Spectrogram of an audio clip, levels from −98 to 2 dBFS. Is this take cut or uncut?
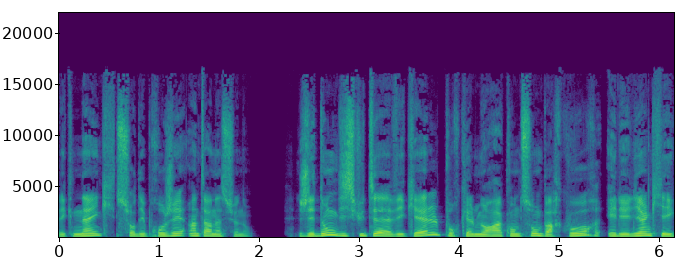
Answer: uncut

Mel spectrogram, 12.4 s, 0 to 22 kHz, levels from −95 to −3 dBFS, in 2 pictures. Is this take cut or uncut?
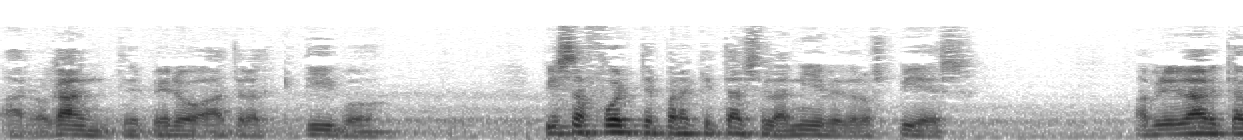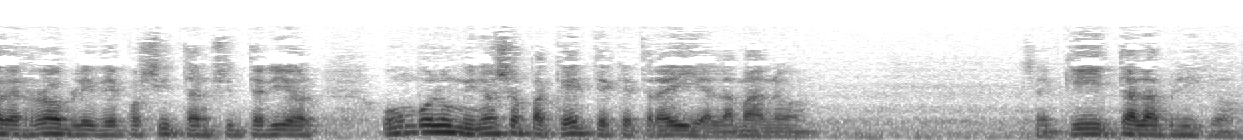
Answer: uncut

